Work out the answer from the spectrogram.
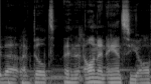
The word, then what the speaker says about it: ANSI: Let's just say that I've built on an ANSI all 5 times. So, or ONSI. I know some people pronounce it ONSI.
